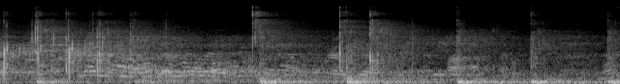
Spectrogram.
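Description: A volleyball thuds off hands and arms in a large echoing gym.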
